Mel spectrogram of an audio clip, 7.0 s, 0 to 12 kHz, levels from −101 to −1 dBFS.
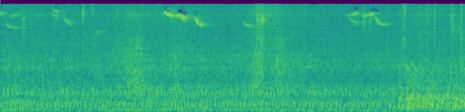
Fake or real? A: fake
